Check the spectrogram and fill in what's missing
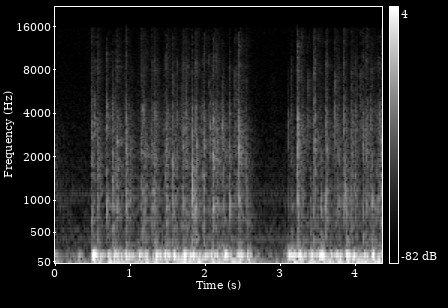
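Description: Fingertips of both hands type rapidly on a full-size black plastic membrane keyboard with hollow keys resting on a dark desk. Two bursts of fast, dense key tapping are heard, with a short pause near the three-second mark. Each keystroke is a short, hollow, low thud centred around 145 Hz that dies away almost at once.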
